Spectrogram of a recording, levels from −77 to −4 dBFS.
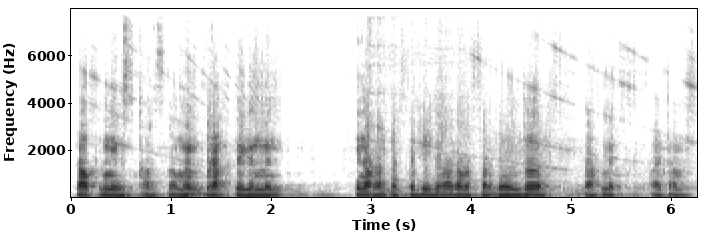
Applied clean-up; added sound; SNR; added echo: neural separator model SepFormer DNS4.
